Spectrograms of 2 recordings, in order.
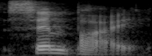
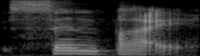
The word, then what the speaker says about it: senpai: know native speakers you will often hear like an M sound now here's the weird thing it's spelled with an N so why does the n becomes M when Japanese is pretty clear about pronunciation you see it's very popular in Japanese or for Japanese people to change the pronunciation to make it easier for them to pronounce the word okay so if I'll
